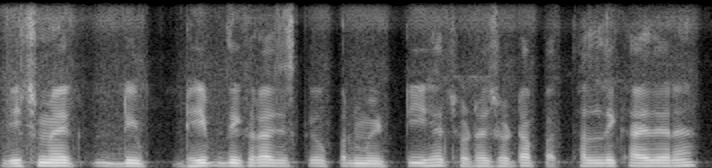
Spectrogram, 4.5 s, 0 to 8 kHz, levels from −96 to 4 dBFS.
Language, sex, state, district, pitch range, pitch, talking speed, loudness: Hindi, male, Jharkhand, Deoghar, 125-135 Hz, 130 Hz, 240 wpm, -18 LUFS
